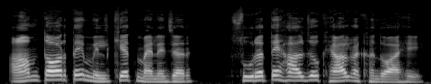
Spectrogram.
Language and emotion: Sindhi, neutral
